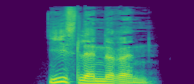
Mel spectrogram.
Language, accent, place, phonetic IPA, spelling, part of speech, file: German, Germany, Berlin, [ˈʔiːslɛndəʁɪn], Isländerin, noun, De-Isländerin.ogg
- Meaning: Icelander (female) (woman or girl from Iceland)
